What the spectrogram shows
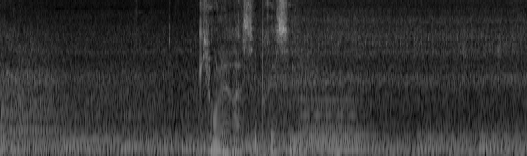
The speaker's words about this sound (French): J'attends devant. Je regarde les voitures passer, tous les gens qui vont au travail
